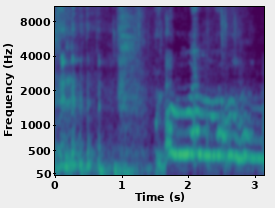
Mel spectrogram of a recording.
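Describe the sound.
A few rough, scrappy yips and noisy barks give way to a long, loud, wavering dog-like howl that slowly sinks in pitch, drawn out to the end.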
